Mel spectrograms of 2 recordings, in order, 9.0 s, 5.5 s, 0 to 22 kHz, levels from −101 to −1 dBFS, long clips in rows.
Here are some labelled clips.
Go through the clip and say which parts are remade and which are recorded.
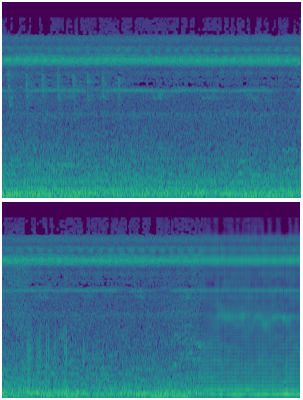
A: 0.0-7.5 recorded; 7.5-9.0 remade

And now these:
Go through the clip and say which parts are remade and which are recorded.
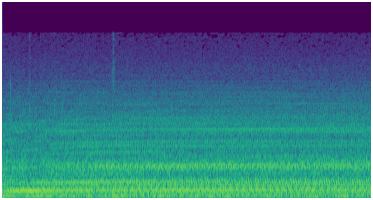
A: 0.0-3.3 remade; 3.3-4.4 recorded; 4.4-5.5 remade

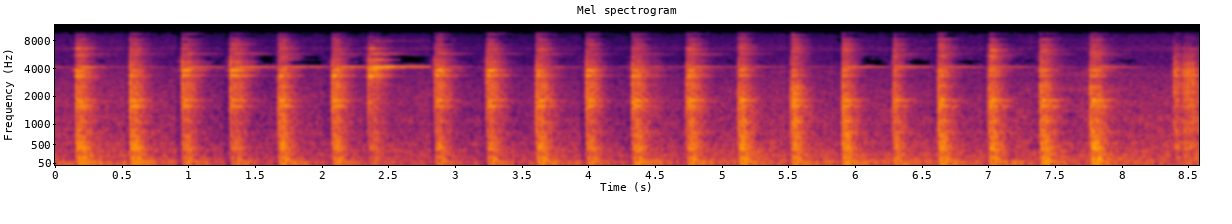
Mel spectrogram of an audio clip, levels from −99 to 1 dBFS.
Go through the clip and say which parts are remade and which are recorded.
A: 0.0-4.5 remade; 4.5-6.3 recorded; 6.3-8.6 remade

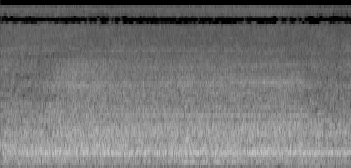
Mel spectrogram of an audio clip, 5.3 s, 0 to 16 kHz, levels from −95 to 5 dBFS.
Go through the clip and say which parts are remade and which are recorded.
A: 0.0-1.7 remade; 1.7-2.3 recorded; 2.3-2.8 remade; 2.8-5.3 recorded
